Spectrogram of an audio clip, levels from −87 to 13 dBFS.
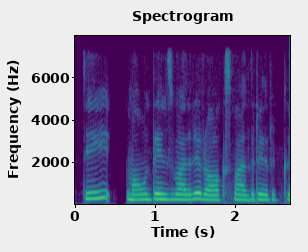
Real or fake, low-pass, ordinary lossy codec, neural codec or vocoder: fake; 7.2 kHz; none; codec, 16 kHz, 4.8 kbps, FACodec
